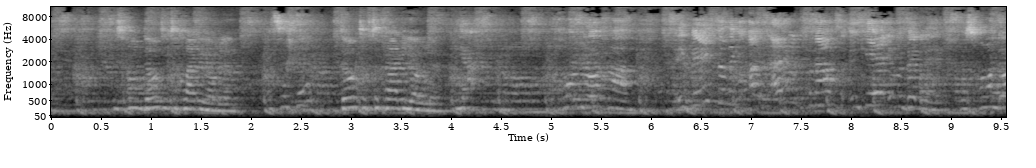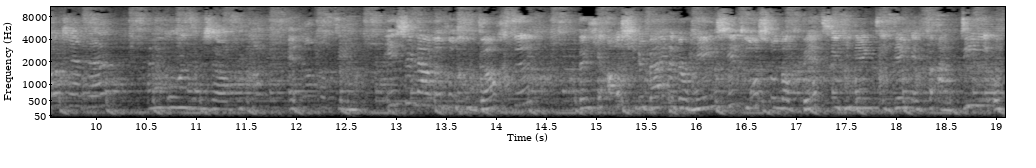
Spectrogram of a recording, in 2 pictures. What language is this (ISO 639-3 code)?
nld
